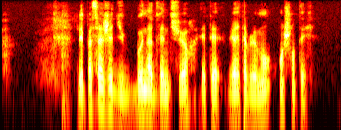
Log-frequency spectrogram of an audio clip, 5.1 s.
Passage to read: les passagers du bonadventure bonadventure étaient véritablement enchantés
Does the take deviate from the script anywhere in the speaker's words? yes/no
yes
